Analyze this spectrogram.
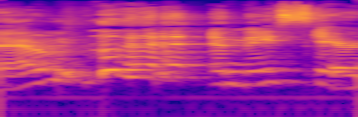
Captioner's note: giggles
